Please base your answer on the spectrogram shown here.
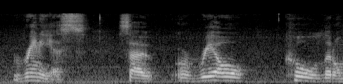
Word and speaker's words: Rheneas: I always thought it was Rheneas, but after hearing some of the audio where people recorded the books for tapes and radio and stuff like that, it's actually pronounced Rheneas.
